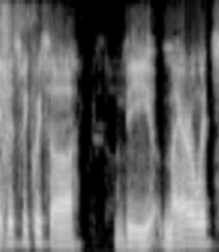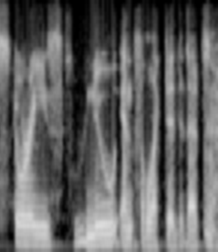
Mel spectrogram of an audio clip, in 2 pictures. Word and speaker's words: Meyerowitz: It's Meyerowitz. There's an O in there. – That's what I said. Meyerowitz.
